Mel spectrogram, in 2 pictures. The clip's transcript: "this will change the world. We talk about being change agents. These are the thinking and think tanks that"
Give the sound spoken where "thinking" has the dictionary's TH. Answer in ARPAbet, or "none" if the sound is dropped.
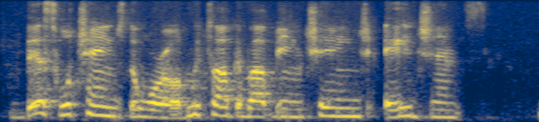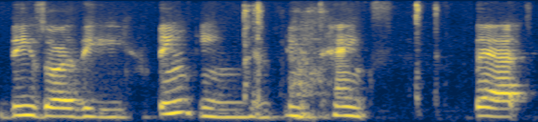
TH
